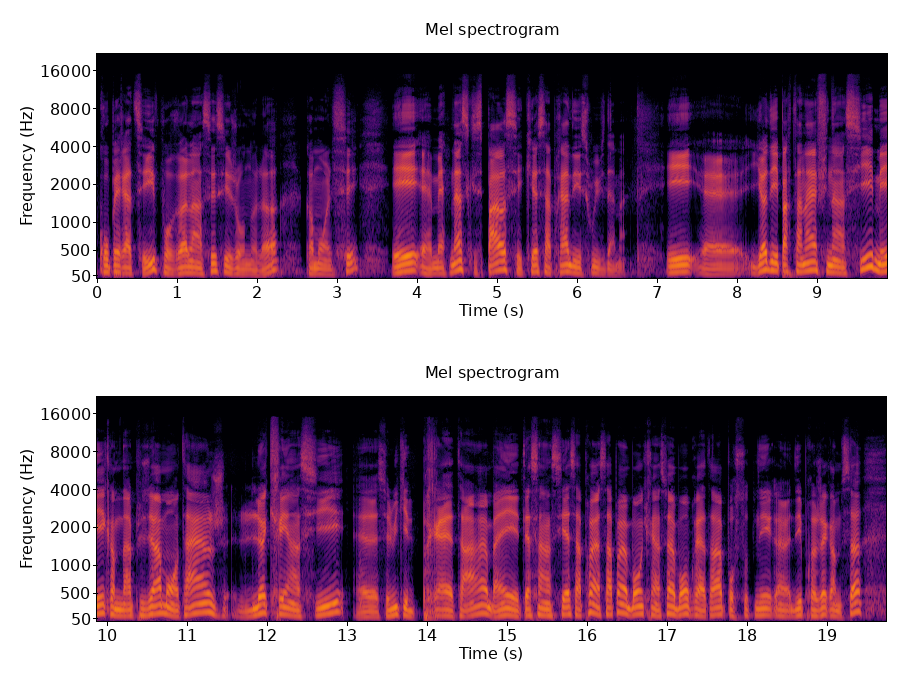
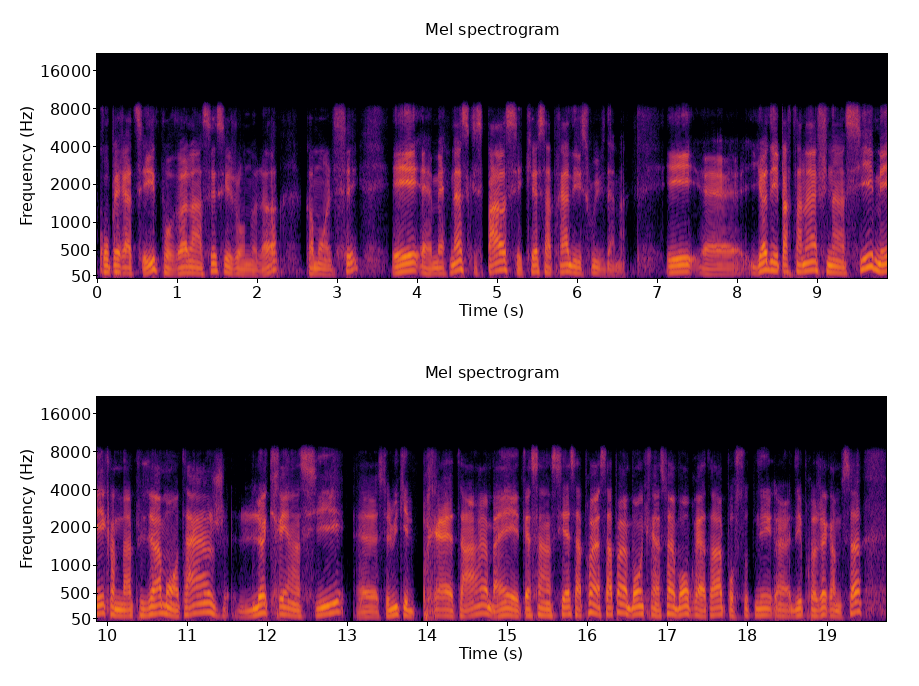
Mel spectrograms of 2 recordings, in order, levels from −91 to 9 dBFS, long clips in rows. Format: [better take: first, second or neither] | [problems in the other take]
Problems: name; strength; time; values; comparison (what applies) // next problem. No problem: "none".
first | garbled, watery; badly; nothing above 8 kHz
